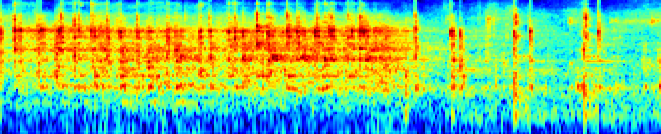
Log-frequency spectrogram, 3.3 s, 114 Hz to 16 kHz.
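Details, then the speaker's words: 1994 Jeep Grand Cherokee: quick uneven clatter about three a second, then separate sharp clicks from both worn front CV axles, which need replacing. "Which both of the front CV axles on this are going."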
